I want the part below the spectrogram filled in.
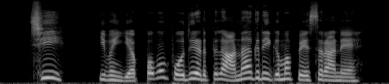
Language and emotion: Tamil, disgusted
